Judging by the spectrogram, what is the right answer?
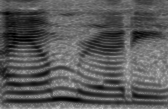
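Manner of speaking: pitch falls at the end of the word "ready". Teaching falling intonation for statements, falling intonation on ready. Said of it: "the pitch of your voice is going down".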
